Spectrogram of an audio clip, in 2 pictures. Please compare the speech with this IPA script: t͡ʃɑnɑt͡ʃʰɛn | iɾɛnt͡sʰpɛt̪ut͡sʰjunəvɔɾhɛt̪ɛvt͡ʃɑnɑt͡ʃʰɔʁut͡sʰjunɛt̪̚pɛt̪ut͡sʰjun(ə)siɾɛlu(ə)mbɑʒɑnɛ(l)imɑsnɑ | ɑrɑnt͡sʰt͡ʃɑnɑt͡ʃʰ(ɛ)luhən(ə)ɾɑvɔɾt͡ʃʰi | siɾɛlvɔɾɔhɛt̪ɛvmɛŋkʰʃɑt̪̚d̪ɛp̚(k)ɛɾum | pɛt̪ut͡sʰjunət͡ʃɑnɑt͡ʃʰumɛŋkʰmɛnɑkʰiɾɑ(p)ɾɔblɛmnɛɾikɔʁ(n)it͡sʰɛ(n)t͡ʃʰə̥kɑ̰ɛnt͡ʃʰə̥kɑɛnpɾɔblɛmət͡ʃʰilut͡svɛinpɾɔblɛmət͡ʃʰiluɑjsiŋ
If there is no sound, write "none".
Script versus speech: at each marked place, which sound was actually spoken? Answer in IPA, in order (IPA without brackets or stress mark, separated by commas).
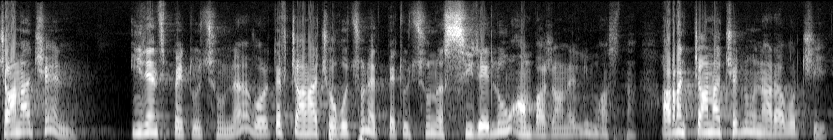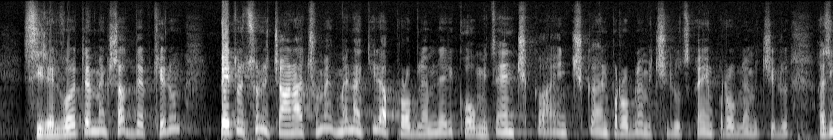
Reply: ə, ɑ, l, ɛ, ɑ, kʰ, p, m, n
